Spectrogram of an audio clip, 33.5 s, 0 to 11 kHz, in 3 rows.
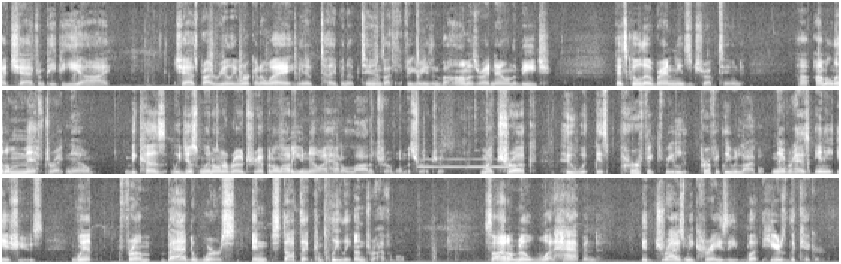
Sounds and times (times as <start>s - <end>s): Speech: 0.0s - 1.4s, 2.3s - 7.3s, 8.2s - 9.9s, 10.6s - 27.7s, 28.8s - 30.3s, 30.9s - 33.3s.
